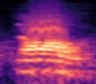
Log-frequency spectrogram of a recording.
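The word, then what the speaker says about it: plough: Plow. That's the one. Plow. See? Now G-H. G-H is silent. It doesn't have any existence here in the transcription or in the pronunciation of that. Plow. It's just plow.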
